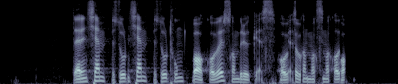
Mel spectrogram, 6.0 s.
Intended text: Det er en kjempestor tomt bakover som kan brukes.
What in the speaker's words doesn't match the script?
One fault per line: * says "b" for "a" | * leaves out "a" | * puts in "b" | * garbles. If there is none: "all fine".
* puts in "en kjempestor"
* leaves out "som"
* garbles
